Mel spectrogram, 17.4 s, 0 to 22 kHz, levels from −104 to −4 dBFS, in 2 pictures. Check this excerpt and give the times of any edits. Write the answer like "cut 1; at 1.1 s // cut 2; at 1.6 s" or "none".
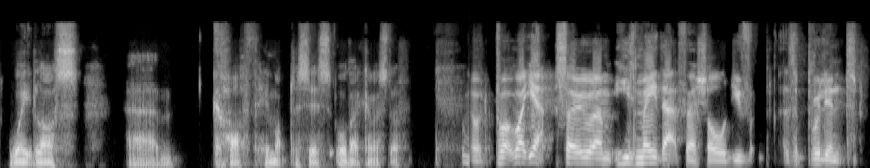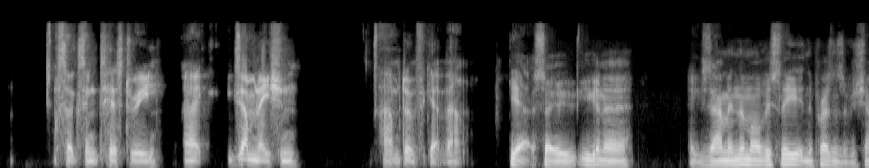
none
